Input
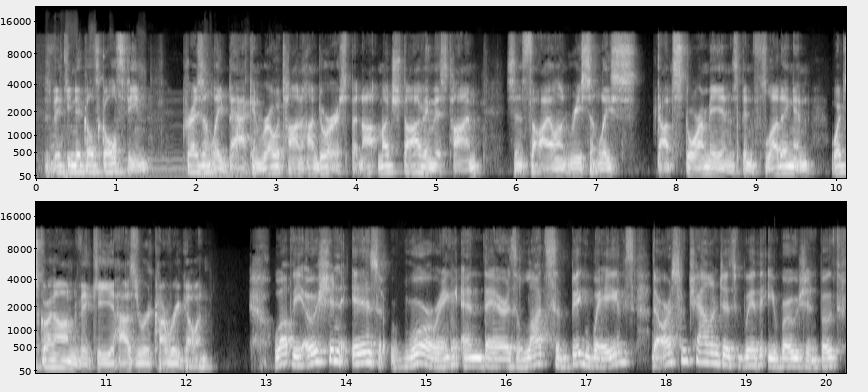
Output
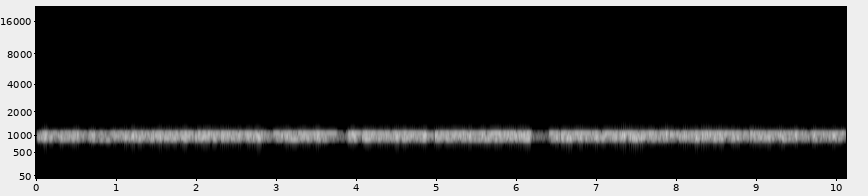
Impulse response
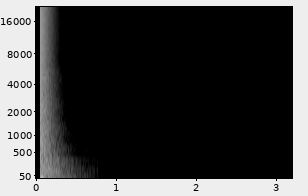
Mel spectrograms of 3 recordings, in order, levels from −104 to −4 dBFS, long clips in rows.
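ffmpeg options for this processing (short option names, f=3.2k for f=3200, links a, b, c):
-af "afftfilt=real='re*lt(hypot(re,im),0.398)':imag='im*lt(hypot(re,im),0.398)':win_size=1024:overlap=0.75,acompressor=threshold=-32dB:ratio=20,alimiter=level_in=8dB:limit=-24dB:level=0:latency=1:release=12,volume=-8dB,dynaudnorm=f=470:g=11:m=4.5dB,aeval=exprs='val(0)*sin(2*PI*260*n/s)':c=same,aeval=exprs='clip(val(0),-1,0.00794)':c=same,asuperpass=centerf=480:order=20:qfactor=5.5,asetrate=88200,aresample=44100,volume=14.5dB"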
